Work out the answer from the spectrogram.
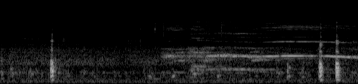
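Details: Rooster in the snow gives a distant, sustained crow that holds and slowly falls, framed by a few loud sharp clucks at the start and end.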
